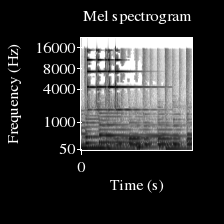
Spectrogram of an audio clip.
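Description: A small bell, struck in a quick run of dings and then ringing out for over a second, over background guitar music.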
